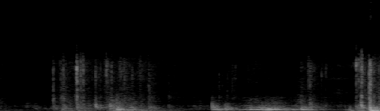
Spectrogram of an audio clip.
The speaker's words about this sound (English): Early the next morning, Red Bassett unlocked the door of the Clarion office.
